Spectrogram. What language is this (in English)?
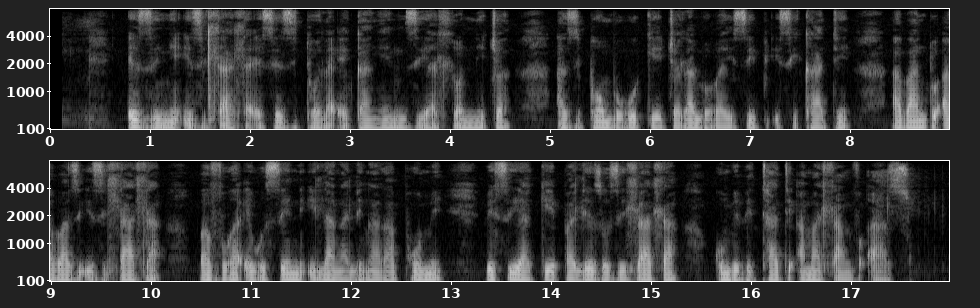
North Ndebele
